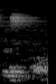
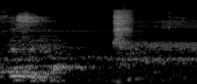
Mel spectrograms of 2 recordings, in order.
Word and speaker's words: fiscal: Fiscal, not physical. When people are pronouncing this word, they say it's not fiscal. Fiscal is P-H-Y-S-I-C-A-L. That is physical.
